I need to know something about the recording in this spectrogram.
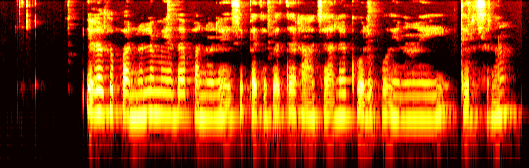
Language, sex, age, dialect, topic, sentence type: Telugu, female, 36-40, Utterandhra, banking, statement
